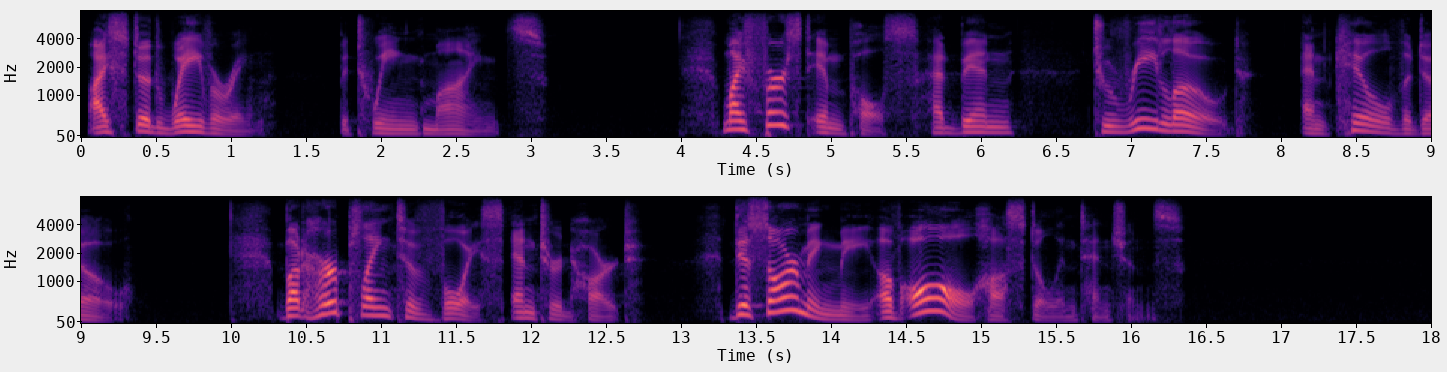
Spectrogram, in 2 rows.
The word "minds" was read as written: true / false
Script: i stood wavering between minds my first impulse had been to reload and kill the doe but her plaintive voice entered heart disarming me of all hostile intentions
true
